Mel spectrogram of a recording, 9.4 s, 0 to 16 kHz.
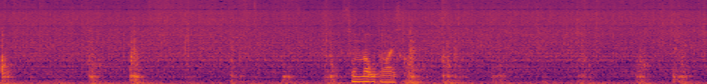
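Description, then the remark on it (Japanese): One whole onion sizzles steadily in a frying pan as it is stir-fried to drive off moisture until amber-brown, a constant hissing crackle broken by a few louder scraping bursts of stirring near the middle. A voice speaks briefly at the start. “はい結構な量ですねこれ玉ねぎ1個ね玉ねぎ丸々1個使うとかなりまあそこそこの量ですねでこれをですねこうフライパンで今炒めておりましてで水分を飛ばしつつですねこれがあのー、何でしたっけ飴色茶色っぽくなるぐらいまで、えー、炒めて炒めていきます”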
